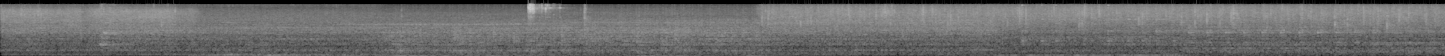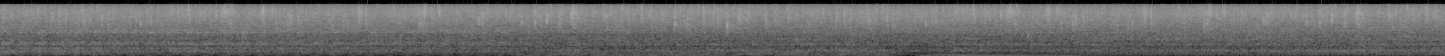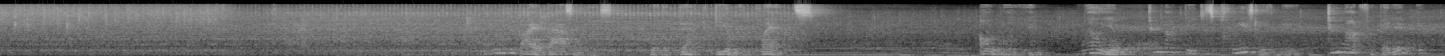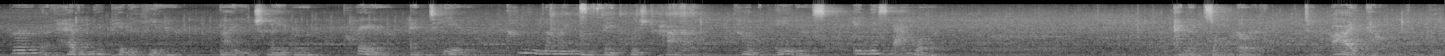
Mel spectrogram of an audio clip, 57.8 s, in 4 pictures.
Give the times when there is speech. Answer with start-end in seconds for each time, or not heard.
33.7-37.0, 38.7-52.8, 55.0-57.7.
